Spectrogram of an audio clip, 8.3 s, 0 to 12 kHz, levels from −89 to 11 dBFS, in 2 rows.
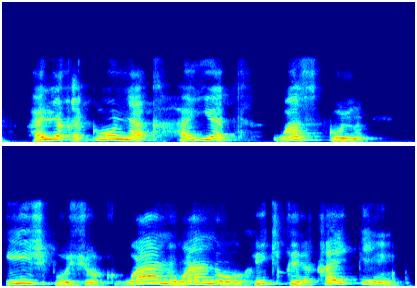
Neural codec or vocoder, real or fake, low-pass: codec, 16 kHz, 4 kbps, X-Codec, HuBERT features, trained on general audio; fake; 7.2 kHz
